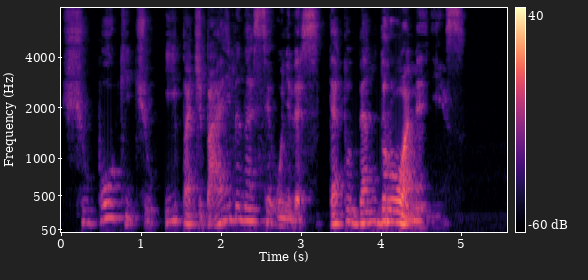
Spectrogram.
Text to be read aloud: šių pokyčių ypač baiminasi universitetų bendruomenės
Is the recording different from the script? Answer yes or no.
no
